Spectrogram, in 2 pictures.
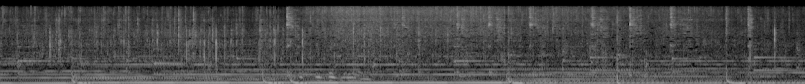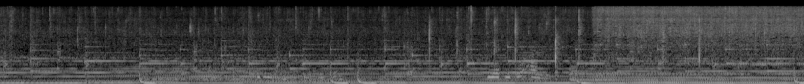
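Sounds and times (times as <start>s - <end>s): onions sizzling in hot oil: 0.0s - 16.0s.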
